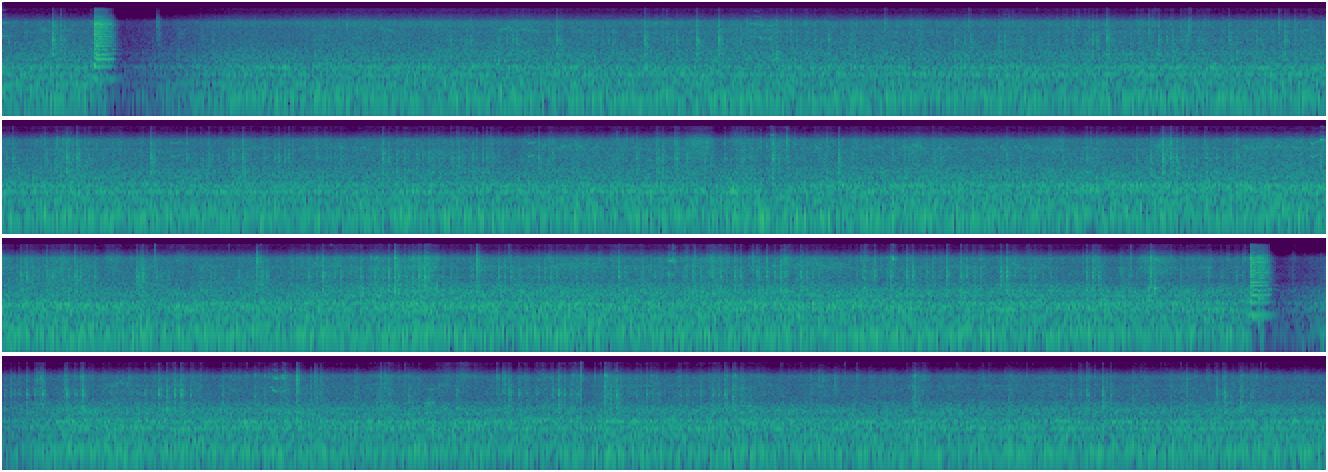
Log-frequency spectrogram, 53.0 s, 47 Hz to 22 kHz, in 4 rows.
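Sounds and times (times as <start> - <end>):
bus engine and tyre drone: 0.0 - 52.9
bodywork rattles and clicks: 1.5 - 52.9.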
